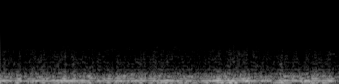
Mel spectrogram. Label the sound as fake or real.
fake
